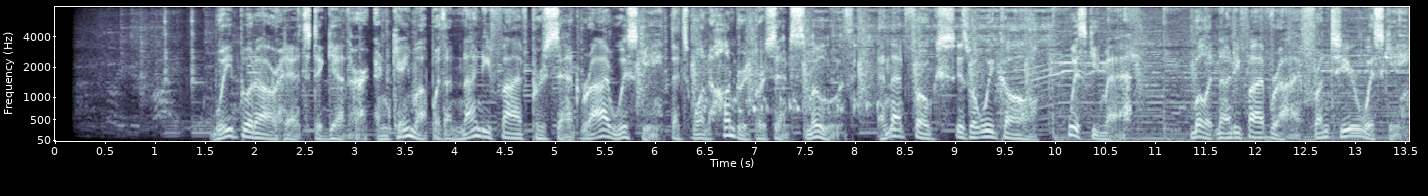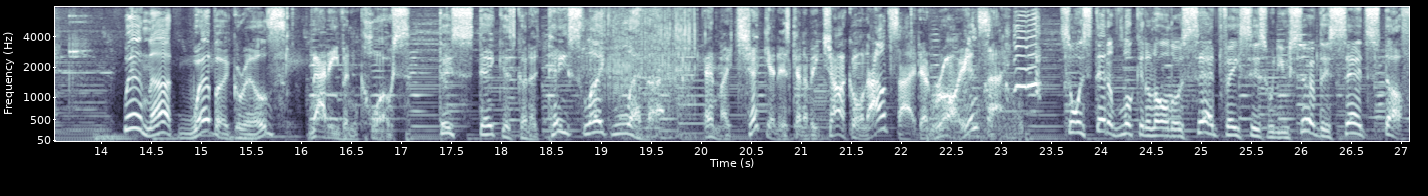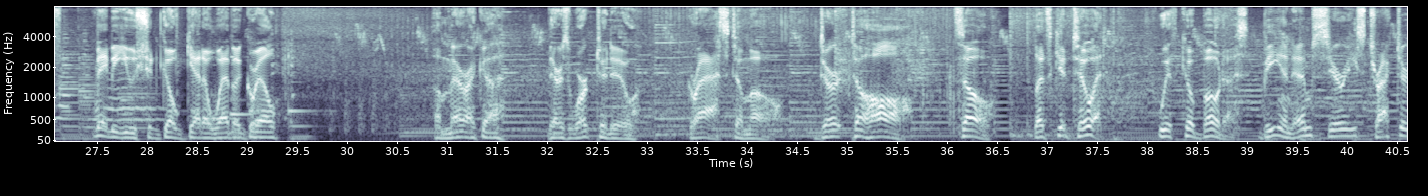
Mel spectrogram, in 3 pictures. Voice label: COMMERCIAL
